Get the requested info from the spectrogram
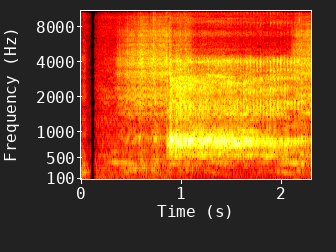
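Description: An animal roar or growl sound effect, swelling in and jumping louder about a second in, then held.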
